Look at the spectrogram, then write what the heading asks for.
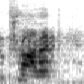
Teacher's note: To pronounce product, have in mind that the size of the syllable indicates where the accent or stress is. In this case, the accent is in the first syllable, corresponding to prod.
